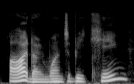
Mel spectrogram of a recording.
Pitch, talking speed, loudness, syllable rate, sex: 160 Hz, 270 wpm, -18 LUFS, 5.3 syllables/s, male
